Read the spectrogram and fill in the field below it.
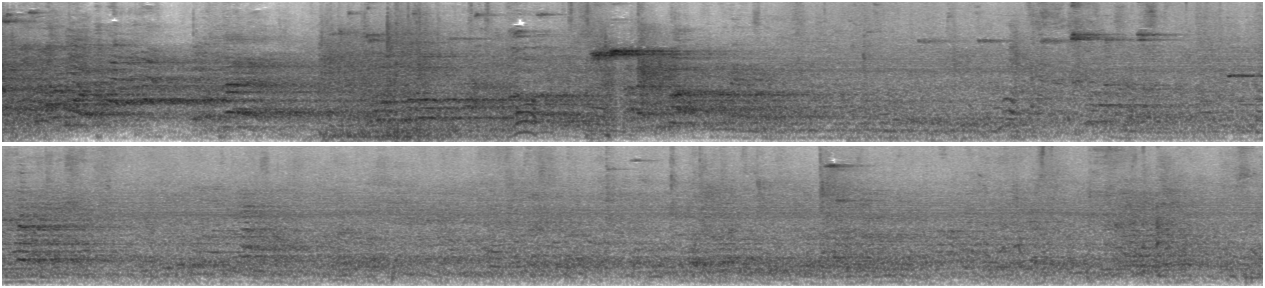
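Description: A ball thuds on a wooden floor.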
